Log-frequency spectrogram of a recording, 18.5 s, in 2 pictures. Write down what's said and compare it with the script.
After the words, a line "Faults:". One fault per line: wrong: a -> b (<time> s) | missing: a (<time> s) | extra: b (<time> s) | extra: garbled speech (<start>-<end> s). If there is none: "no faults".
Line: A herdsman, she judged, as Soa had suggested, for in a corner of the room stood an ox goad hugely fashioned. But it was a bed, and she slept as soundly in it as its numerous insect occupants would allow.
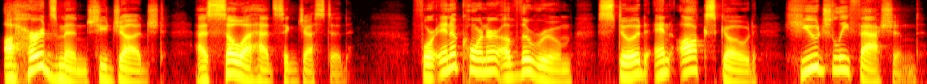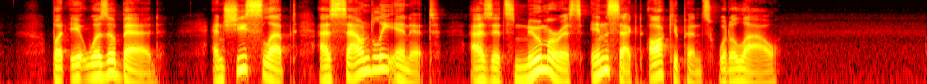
A herdsman, she judged, as Soa had suggested, for in a corner of the room stood an ox goad hugely fashioned. But it was a bed, and she slept as soundly in it as its numerous insect occupants would allow.
Faults:
no faults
